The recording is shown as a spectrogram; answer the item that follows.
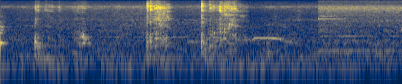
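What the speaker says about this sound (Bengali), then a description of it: "হলুদ লবণ কাঁচা লঙ্কা শাকের সঙ্গে খুব ভালো করে মিশিয়ে নেব।" A spatula stirs red spinach with turmeric, salt and green chili in a pan, making a few short scraping clinks and light shuffling scrapes against the metal over a quiet background with faint sizzling.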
